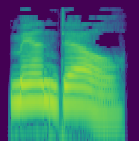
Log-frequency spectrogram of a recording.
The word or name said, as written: Mandel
